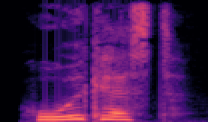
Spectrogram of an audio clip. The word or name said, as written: hovedkast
